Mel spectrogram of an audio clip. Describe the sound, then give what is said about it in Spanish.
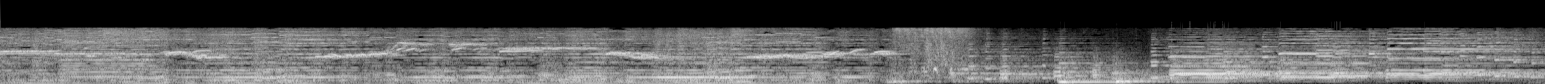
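Soldiers whistle a military march in a film, a wavering high melody carried over a full, loud band accompaniment. Partway through, the music shifts into a different, sparser passage. “Es la marcha del coronel Boogie que silban los soldados al inicio de la película”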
